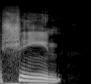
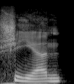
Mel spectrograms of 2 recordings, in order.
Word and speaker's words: Shein: And I've been asked an amazing number of times why we never talk about what Americans call Shein, but I think the proper way to pronounce it is Shein.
